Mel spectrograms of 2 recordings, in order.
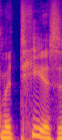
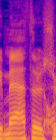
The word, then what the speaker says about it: Matthias: Okay, and I just to be sure, we're talking to it's Matthias. Is that how you pronounce this? – Yes. Okay. Matthias Jabs. – Because I wanted to say Mathis or something like that, but it is definitely Matthias.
